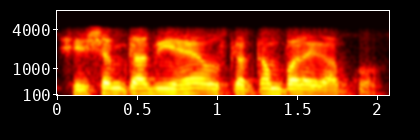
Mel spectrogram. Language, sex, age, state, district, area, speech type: Urdu, male, 45-60, Bihar, Araria, rural, conversation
